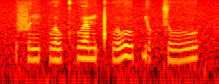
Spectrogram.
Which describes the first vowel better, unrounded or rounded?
unrounded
